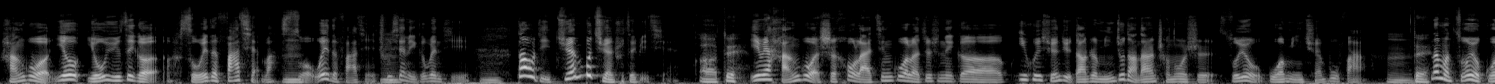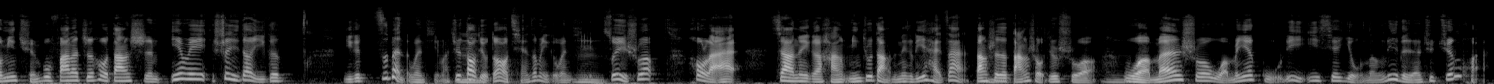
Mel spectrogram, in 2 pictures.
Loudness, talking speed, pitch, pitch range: -26 LUFS, 320 characters per minute, 145 Hz, 115-185 Hz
